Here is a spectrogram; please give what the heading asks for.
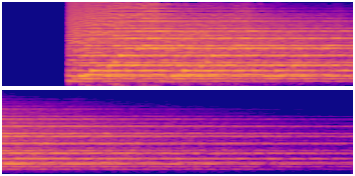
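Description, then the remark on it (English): A bright synth arpeggiator run starts abruptly, running up multiple octaves of a chord, its quick notes blurring together in heavy added echo and reverb, then gradually fades into a long shimmering tail. No voices are present. “These quick arpeggiator runs are a great way to add excitement at certain points in your track, like at the start of a verse or chorus.”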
